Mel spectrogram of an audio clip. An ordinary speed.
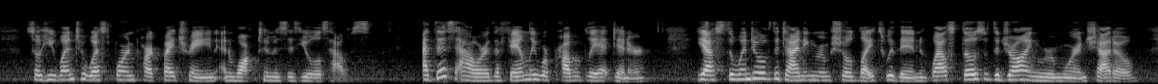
No: fast, 220 wpm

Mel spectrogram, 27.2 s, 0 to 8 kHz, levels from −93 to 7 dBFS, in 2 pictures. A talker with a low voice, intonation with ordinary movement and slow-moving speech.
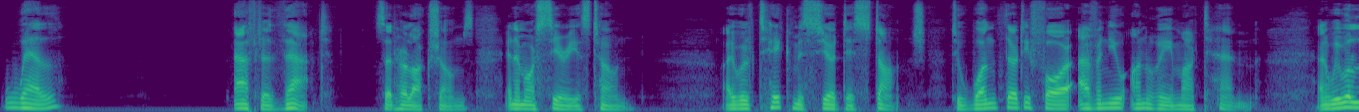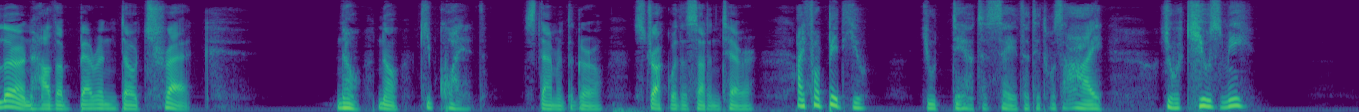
Yes: low, 105 Hz; average, 4.1 semitones; slow, 120 wpm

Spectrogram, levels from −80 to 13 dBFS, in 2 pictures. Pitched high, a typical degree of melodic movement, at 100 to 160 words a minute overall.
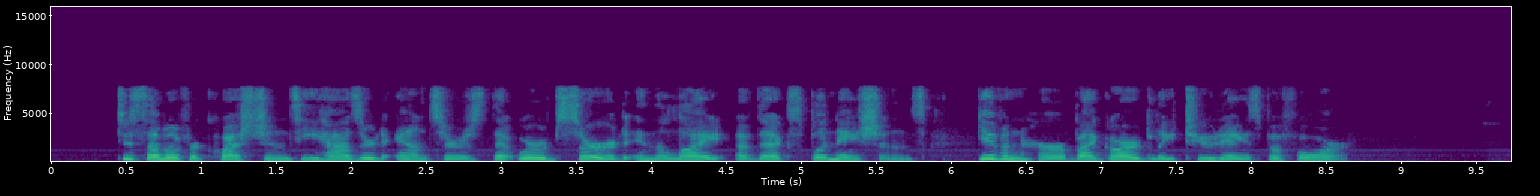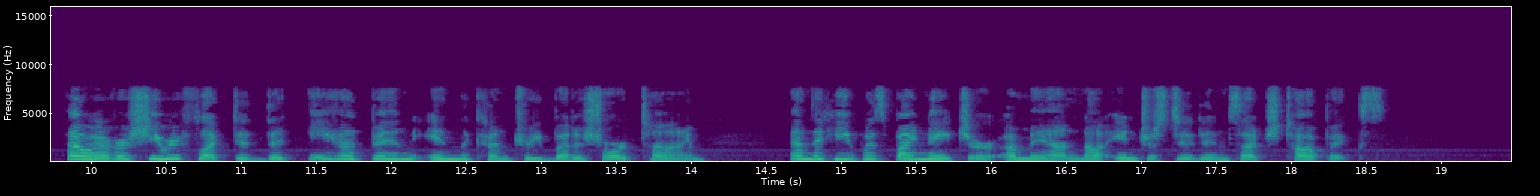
Yes: high, 215 Hz; average, 4.7 semitones; average, 155 wpm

